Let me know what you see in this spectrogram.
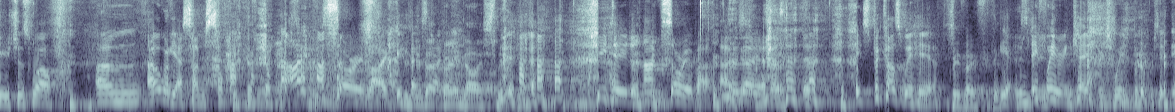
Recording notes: This event was part of the IfG and Bennett Institute's joint conference on the Future of the UK Constitution.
